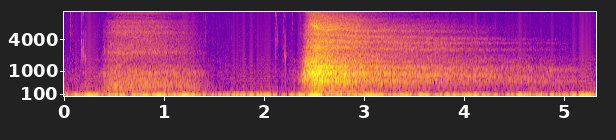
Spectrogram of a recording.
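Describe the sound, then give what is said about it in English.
Two forceful exhales pushed out through the mouth in a cannonball breath during a breathing exercise. The first is a sustained, airy rush; the second, after a short pause, is a stronger burst that trails off gradually. “And they call it a cannonball breath. Like what I'm doing with my mouth is like, it's not like I'm blowing out candles”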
